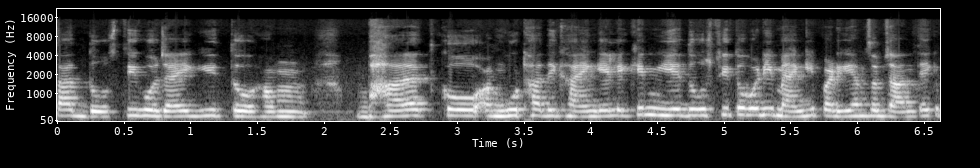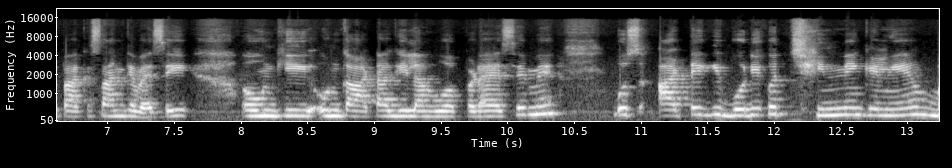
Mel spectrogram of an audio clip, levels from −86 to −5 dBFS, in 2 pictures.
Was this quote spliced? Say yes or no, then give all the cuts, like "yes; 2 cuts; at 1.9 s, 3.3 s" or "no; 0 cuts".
no; 0 cuts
